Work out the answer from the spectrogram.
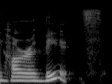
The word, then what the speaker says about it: Horowitz: So, I think I just saw on the internet he pronounces it Anthony Horror Vitz and I'm thinking that's not okay.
